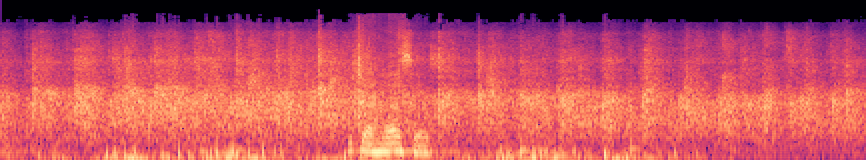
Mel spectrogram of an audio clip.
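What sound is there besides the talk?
audience applause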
